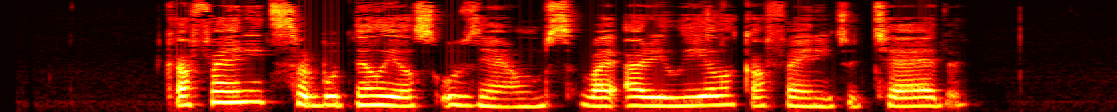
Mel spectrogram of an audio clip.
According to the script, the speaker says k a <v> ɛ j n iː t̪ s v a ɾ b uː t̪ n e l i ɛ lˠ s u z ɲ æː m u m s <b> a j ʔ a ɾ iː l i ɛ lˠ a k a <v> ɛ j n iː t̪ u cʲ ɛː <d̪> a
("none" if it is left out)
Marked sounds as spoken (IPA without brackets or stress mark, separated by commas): f, v, f, d̪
